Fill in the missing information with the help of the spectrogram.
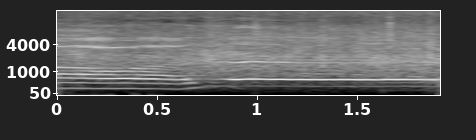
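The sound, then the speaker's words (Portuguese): A canned applause sound effect, a steady wash of clapping lasting about two seconds, with a sustained tonal hum over it that shifts pitch briefly partway through. “Sentei o dedo no mundo das palmas.”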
